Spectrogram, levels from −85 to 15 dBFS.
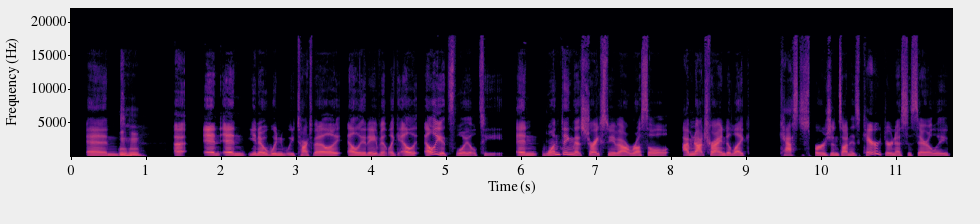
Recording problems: none

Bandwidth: 18 kHz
